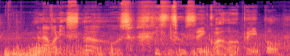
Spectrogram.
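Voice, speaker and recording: A man's voice: mid-range voice, a little slow. A man chatting casually while walking through parkland, thinking aloud with fillers, recorded on a camera mic. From England. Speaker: walking vlogger. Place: outdoors in open parkland. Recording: loud wind noise on outdoor mic. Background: wind.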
